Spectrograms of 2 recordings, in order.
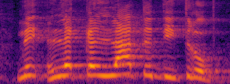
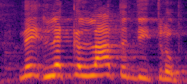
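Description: First: Put-on slowed down, old person's voice; slow old grandparent voice. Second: Said in the usual way. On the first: Repeating it for grandpa, slow elderly voice. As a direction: drag it out like a frail old man. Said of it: "Opa verstaat het verkeerd". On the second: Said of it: "Ik zei".

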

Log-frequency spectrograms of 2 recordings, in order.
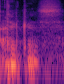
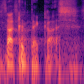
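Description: First: Zacatecas whispered under the breath; a soft whispered Zacatecas; whispered place name. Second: Zacatecas said softly, half whispered, stress on TE; hushed, careful Zacatecas; savoured place name. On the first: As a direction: Zacatecas barely voiced, stress on TE. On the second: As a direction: Zacatecas breathed out as zack-uh-TEK-us. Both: Shown as a demonstration. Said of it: "It's fun to say".

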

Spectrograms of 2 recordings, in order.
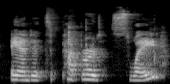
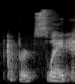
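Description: First: Said in the usual way. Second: Whispered "Peppered Suede", soft and breathy; whispering. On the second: Shown as a demonstration. Repeats the name in a whisper.

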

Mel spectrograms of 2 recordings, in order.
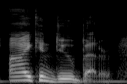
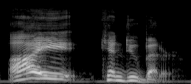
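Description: First: Said in the usual way. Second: Slow, higher, stretched out; deliberate pep talk; slow drawn-out. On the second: Real, not acted. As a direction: drag the words as you regroup.

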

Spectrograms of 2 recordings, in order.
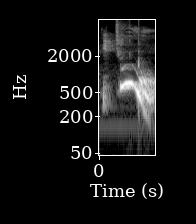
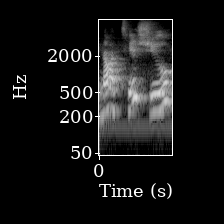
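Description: First: "tissue" said tit-chu, high and loud; Thai pronunciation. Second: English tissue, not the Thai way; wrong pronunciation. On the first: Teacher showing the Thai way to say "tissue". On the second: Teacher showing the wrong way to say "tissue". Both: Shown as a demonstration.

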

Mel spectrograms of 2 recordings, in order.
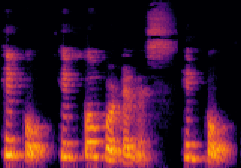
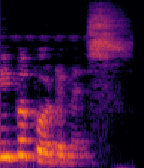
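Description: First: "ഹിപ്പോ" with a doubled p; higher, hold the p in "ഹിപ്പോ"; common mispronunciation. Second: Soft "ഹിപ്പോപൊട്ടമസ്" with a single light p; don't double the p in "ഹിപ്പോപൊട്ടമസ്"; correct pronunciation. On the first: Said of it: "അവിടെ double പി ഇല്ല". ("ഹിപ്പോ", ഇരട്ട പി ശബ്ദത്തോടെ) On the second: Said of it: "ഇതിന്റെ correct pronunciation എന്താണ്". ("ഹിപ്പോപൊട്ടമസ്", ഒറ്റ പി മാത്രം) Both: Shown as a demonstration.

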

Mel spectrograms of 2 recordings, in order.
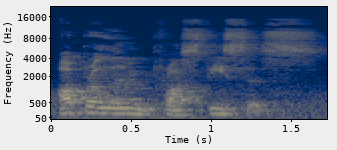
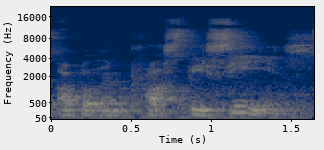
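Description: First: "prosthesis" ending in a short -sis; "prosthesis" as singular, short i at the end; singular pronunciation. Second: "prostheses" ending in a long -seez; "prostheses" as plural, final syllable rhyming with seas; plural pronunciation. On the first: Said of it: "So you would say". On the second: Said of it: "the plural form is". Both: Shown as a demonstration.

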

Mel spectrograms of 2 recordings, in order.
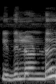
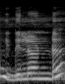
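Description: No difference in how they are said.

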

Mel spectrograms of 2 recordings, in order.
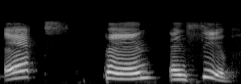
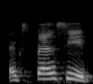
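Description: First: Ex, pen, sieve split with pauses, each syllable counted aloud. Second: Said in the usual way. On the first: Shown as a demonstration. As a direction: break expensive into its three syllables with a beat between each. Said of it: "one, two, three". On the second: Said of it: "three syllables".

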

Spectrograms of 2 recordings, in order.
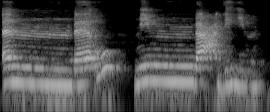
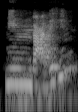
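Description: First: أنباء من بعدهم drawn out, each ن turned into a held nasal م; slow iqlab. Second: من بعدهم with the ن turned into a nasal م before ب; iqlab. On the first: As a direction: stretch أنباء من بعدهم, noon becoming meem. (إقلاب بطيء وواضح في أنباء من بعدهم) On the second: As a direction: turn the noon of من بعدهم into meem. (إقلاب النون ميمًا في من بعدهم) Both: Shown as a demonstration. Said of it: "إقلاب rule here".

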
